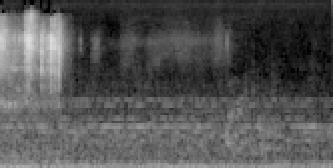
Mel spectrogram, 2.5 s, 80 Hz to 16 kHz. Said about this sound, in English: I rolled a nat 10 on my dice.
